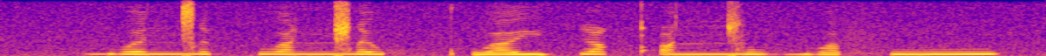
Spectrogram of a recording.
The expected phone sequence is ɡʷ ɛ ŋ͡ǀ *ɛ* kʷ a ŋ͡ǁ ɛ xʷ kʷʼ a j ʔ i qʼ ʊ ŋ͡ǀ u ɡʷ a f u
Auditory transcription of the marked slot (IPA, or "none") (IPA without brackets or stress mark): ɪ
